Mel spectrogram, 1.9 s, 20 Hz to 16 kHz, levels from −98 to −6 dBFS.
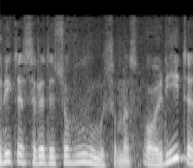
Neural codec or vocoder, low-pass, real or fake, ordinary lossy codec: codec, 24 kHz, 0.9 kbps, WavTokenizer, medium speech release version 1; 10.8 kHz; fake; MP3, 48 kbps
